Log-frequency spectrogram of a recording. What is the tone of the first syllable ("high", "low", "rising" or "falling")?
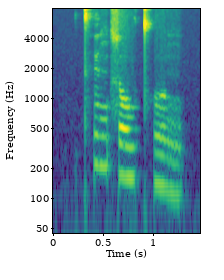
high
